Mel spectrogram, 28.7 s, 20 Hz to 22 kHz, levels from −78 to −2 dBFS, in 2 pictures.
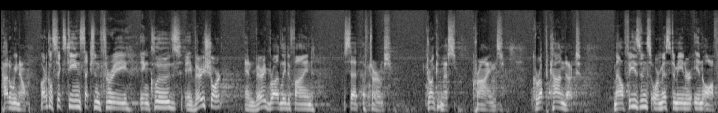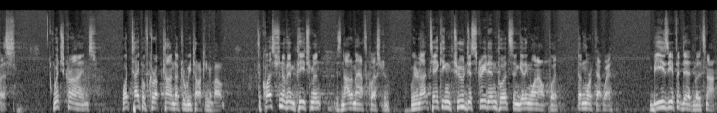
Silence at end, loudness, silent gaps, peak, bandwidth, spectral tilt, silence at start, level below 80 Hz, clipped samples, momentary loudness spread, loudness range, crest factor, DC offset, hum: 0 s; -18 LUFS; none; -2 dBFS; 16 kHz; -2.5 dB/octave; 0 s; -56 dBFS; under 0.1%; 15 LU; 3 LU; 18 dB; under 0.1%; none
